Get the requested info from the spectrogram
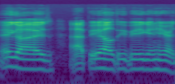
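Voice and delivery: voice of a dying man. Imitating a vegan video host's greeting before watching: imitating Ryan sounding like he's dying. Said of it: "The guy sounds like he's fucking dying".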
